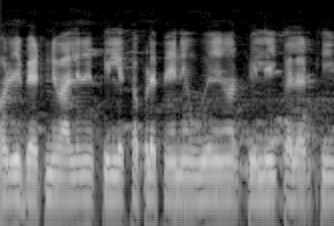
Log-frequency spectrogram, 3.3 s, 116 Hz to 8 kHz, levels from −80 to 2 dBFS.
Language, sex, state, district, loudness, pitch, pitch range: Hindi, male, Chhattisgarh, Bastar, -18 LUFS, 100 Hz, 95-100 Hz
